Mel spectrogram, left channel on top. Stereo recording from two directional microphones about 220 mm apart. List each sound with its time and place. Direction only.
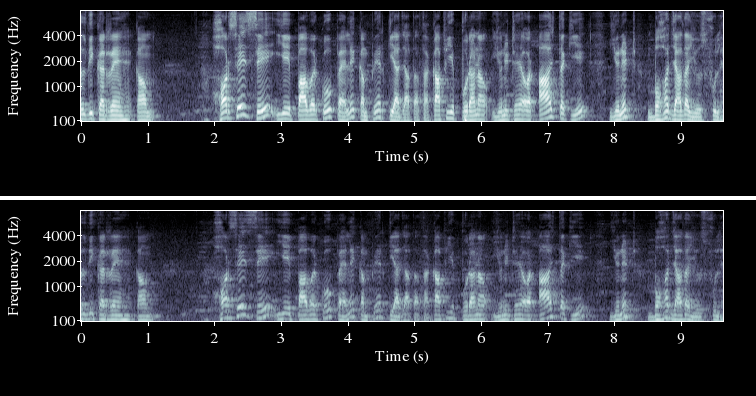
0.0 s a man's voice: 50° left (ahead or behind)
